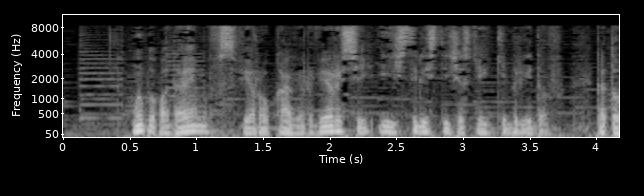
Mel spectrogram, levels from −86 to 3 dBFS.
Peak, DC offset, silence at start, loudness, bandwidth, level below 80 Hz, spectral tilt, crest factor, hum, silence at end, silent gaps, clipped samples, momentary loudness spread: -4 dBFS; under 0.1%; 0.1 s; -22 LUFS; 8.8 kHz; -32 dBFS; -5.5 dB/octave; 18 dB; none; 0 s; none; under 0.1%; 9 LU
